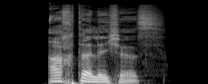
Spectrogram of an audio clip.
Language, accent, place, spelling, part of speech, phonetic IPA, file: German, Germany, Berlin, achterliches, adjective, [ˈaxtɐlɪçəs], De-achterliches.ogg
- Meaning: strong/mixed nominative/accusative neuter singular of achterlich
